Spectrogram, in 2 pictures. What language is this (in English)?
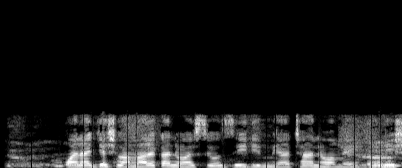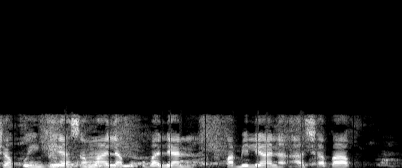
Swahili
